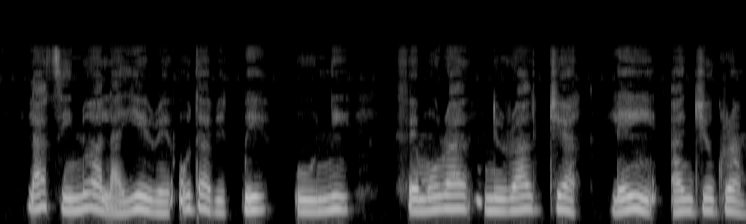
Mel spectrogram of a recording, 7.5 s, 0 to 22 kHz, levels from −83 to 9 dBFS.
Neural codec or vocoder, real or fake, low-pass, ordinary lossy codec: none; real; 9.9 kHz; MP3, 64 kbps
